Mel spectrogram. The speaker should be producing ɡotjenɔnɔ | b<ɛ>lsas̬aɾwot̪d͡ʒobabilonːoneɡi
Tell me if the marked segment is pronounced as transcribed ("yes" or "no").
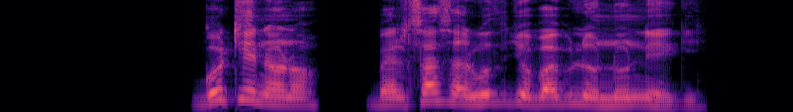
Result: yes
